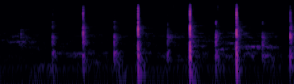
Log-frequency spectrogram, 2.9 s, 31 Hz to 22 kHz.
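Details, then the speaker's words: Mercedes E220D, 110,000 km, front suspension noise after a high-speed underbody impact: removed lower control arm worked by hand gives loose, irregular clacks about two a second; ball joint worn and sloppy, unlike the stiff new part. "ये देखो ये lower arm गया है इसमें noise है और यह part गया है लो आराम है नीचे का तो ये गया हुआ है इसमें बहुत आवाज आ रही है"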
